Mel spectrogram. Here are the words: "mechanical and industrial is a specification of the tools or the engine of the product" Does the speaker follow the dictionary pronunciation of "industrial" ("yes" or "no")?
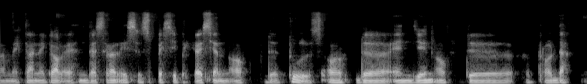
no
